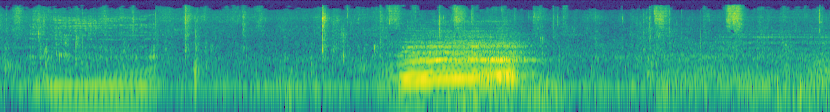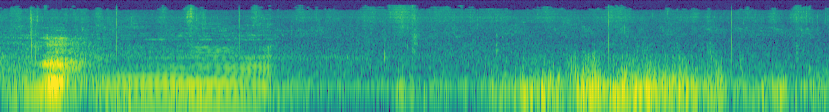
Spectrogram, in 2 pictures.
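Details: Gentle lowing of cattle in an English yard on a winter's afternoon, calves separated from their mothers; three moos spaced a few seconds apart, strongly harmonic and bending in pitch, with a steady low hum and stirring animals between.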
